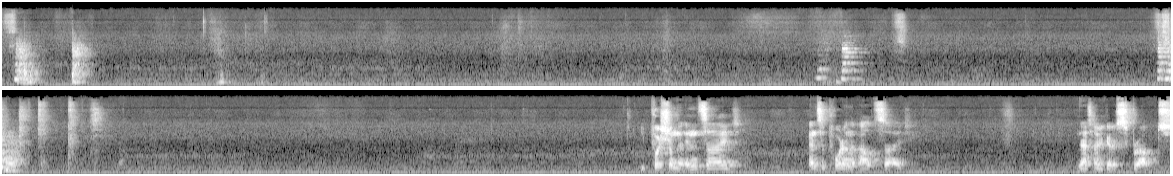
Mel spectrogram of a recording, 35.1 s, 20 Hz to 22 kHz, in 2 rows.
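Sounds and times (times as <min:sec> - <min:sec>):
pottery wheel motor humming: 0:00.0 - 0:35.0.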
